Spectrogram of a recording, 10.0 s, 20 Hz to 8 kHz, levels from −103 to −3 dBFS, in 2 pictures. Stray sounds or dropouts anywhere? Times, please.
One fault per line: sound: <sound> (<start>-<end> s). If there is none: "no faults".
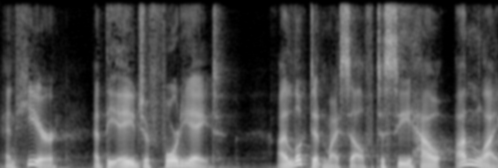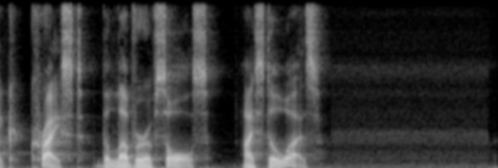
no faults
